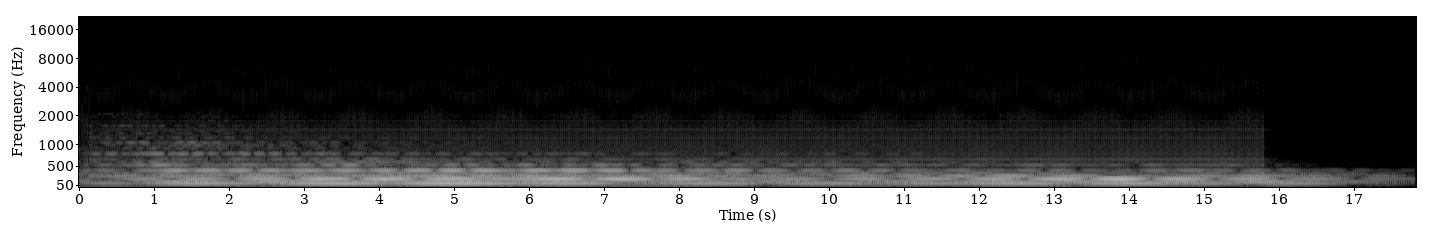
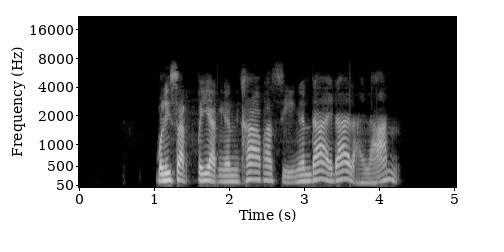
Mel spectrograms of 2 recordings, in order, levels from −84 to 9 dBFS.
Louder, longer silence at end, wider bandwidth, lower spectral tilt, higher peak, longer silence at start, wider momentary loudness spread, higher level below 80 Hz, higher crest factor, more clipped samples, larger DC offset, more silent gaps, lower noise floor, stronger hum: second, -30 LUFS vs -19 LUFS; second, 0.25 s vs 0.8 s; second, 4.3 kHz vs 7.2 kHz; first, -11 dB/octave vs -7 dB/octave; second, -14 dBFS vs -2 dBFS; second, 0 s vs 1.05 s; first, 12 LU vs 9 LU; first, -52 dBFS vs -58 dBFS; about the same, 14 dB vs 18 dB; neither; neither; neither; second, -50 dBFS vs -88 dBFS; neither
